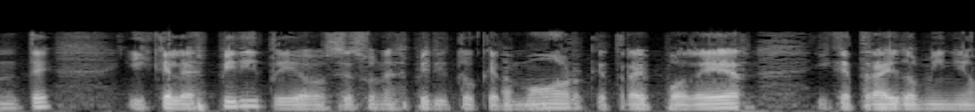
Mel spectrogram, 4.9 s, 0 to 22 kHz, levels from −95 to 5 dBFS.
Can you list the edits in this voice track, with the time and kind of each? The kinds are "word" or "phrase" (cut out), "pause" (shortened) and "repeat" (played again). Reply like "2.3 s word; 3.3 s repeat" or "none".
1.4 s word; 2.5 s word

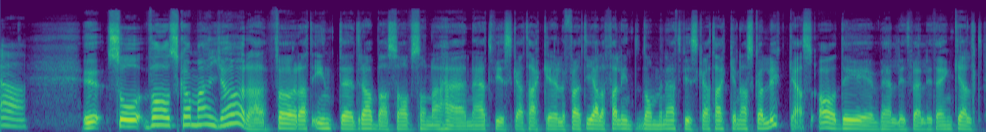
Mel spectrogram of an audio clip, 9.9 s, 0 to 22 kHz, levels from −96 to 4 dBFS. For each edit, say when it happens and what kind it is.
none

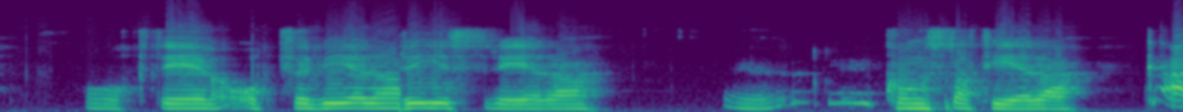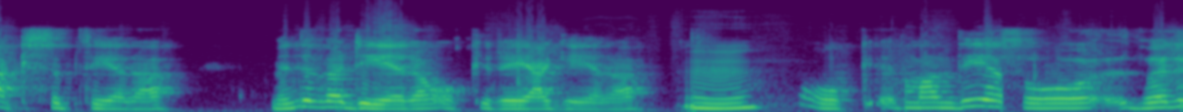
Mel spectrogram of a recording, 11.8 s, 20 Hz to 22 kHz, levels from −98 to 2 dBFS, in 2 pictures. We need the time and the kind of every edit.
1.1 s word; 2.0 s word; 5.7 s word; 7.4 s word; 10.5 s word; 10.9 s word

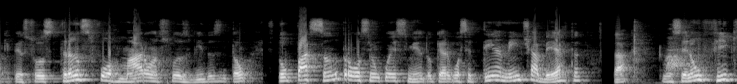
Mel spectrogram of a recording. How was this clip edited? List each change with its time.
2.6 s pause; 6.0 s pause

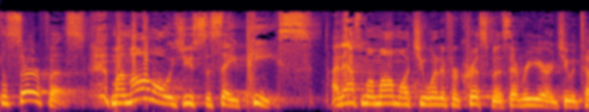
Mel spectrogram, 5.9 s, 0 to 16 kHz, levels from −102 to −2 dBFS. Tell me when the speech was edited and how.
3.2 s pause

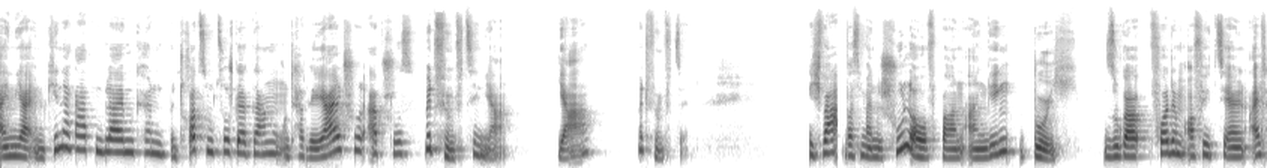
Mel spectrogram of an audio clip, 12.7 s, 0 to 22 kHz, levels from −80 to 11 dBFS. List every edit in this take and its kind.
2.3 s word; 3.1 s word; 4.2 s pause; 8.4 s word

